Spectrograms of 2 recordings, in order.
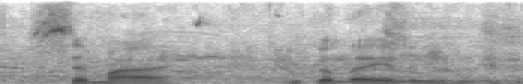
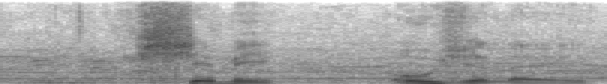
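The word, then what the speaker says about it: Semi Ojeleye: I used to call him Semi-Ukulele. I realized Shimmy Ojale.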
